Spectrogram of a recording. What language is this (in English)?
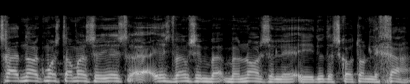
Hebrew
